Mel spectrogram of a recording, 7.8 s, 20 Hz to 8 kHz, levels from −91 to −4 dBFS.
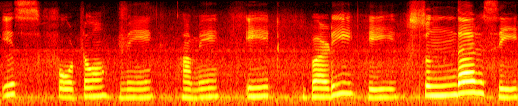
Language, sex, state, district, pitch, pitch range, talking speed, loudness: Hindi, female, Chandigarh, Chandigarh, 200 Hz, 190-220 Hz, 70 wpm, -19 LUFS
